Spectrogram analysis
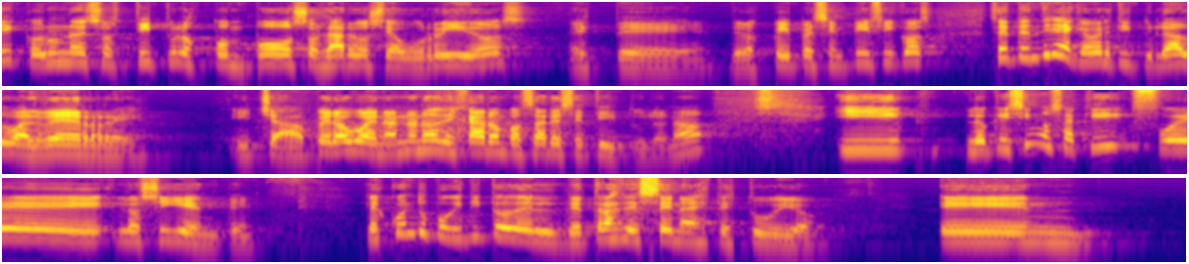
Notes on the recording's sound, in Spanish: Este es un episodio muy especial de Aprender de Grandes que grabamos con audiencia en vivo en el Centro Cultural de la Ciencia en Buenos Aires.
